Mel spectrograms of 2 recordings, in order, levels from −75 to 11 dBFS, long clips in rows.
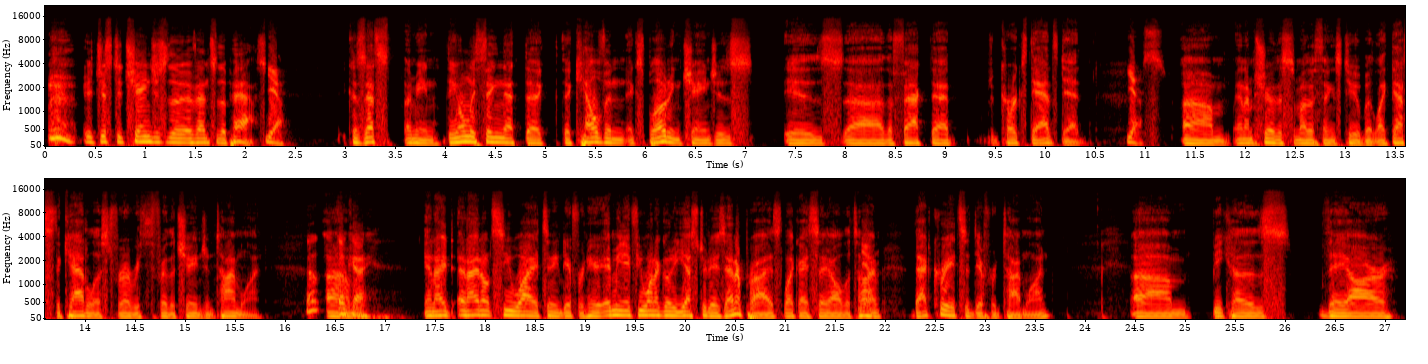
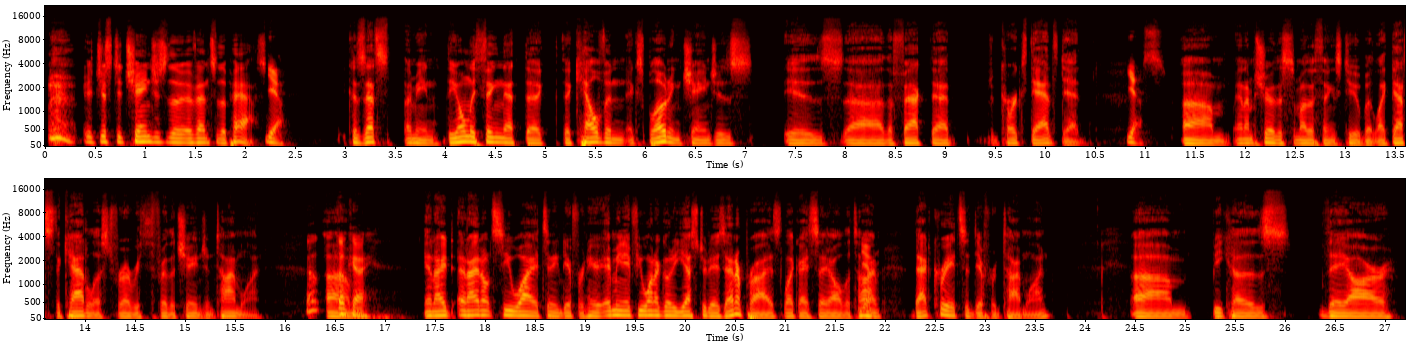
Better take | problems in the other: second | distortion; slight; 10 dB below the speech

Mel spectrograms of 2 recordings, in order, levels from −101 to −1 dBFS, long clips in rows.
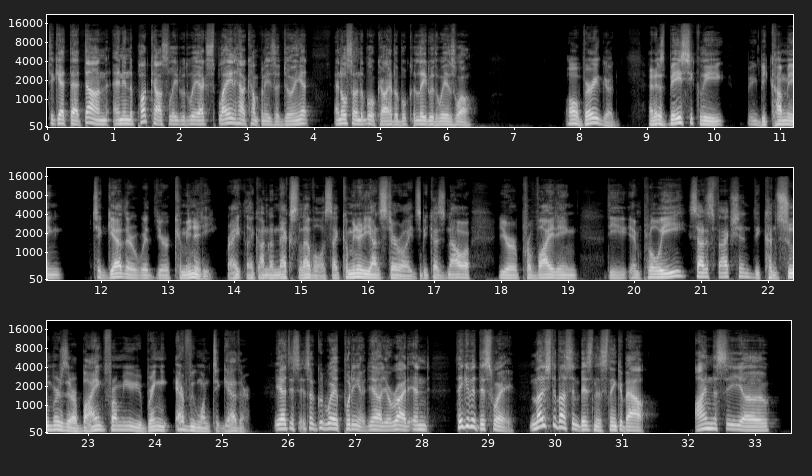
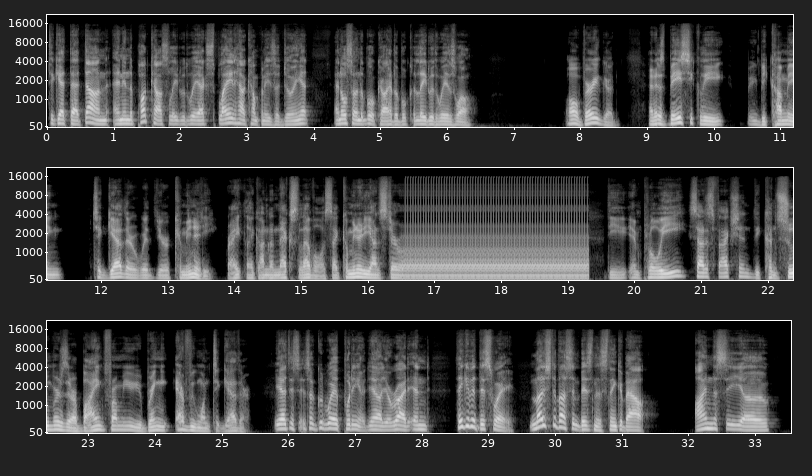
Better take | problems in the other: first | audio freezing; at 17 s for 3 s

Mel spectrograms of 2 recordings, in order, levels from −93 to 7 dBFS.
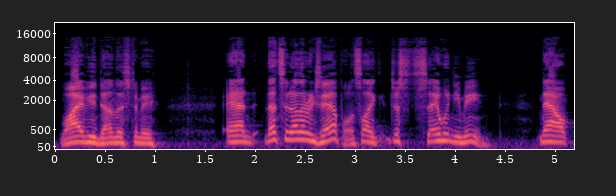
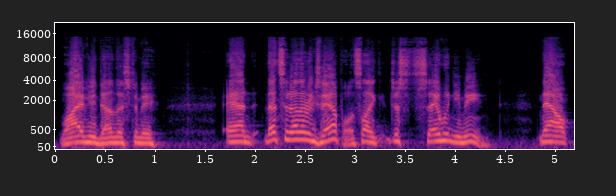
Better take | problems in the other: first | distortion; slight; 10 dB below the speech

